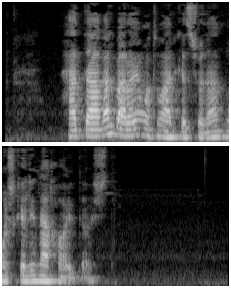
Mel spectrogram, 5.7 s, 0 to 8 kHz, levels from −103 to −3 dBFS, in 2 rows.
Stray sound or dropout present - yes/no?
no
